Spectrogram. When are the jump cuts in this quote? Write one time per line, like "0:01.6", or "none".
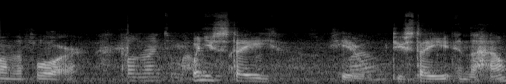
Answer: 0:01.3

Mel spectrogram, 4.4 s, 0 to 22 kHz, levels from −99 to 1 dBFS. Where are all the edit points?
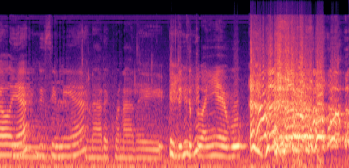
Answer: none

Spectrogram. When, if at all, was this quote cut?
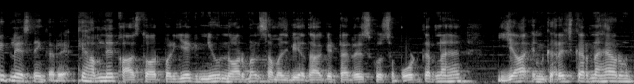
0:01.0

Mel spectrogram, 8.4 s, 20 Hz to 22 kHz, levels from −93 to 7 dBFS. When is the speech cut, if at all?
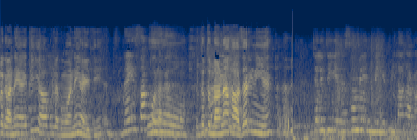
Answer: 0:06.0

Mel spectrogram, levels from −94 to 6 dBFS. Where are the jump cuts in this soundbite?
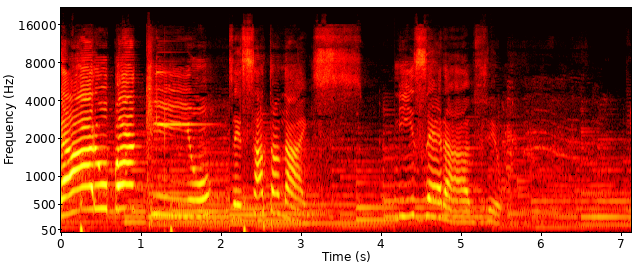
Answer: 0:02.1
0:04.2

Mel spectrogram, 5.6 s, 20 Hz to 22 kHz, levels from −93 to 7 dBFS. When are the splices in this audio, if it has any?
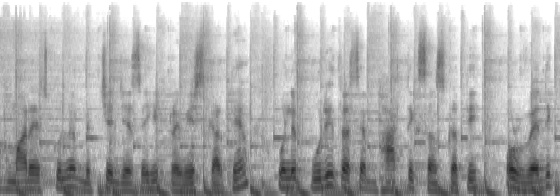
none

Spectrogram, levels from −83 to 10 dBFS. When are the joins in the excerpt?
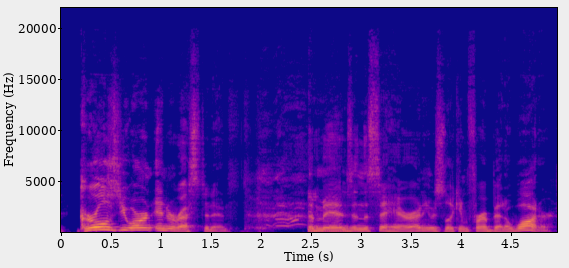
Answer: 0:02.3

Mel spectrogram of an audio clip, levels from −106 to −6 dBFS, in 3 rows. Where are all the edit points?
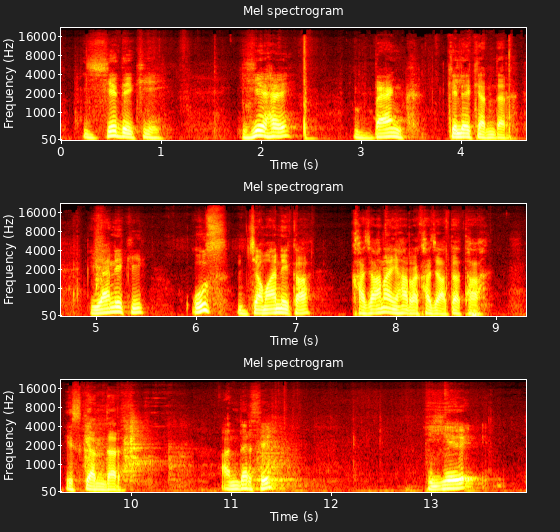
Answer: none

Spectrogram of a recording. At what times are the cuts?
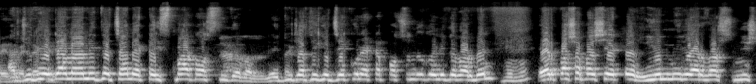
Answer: none

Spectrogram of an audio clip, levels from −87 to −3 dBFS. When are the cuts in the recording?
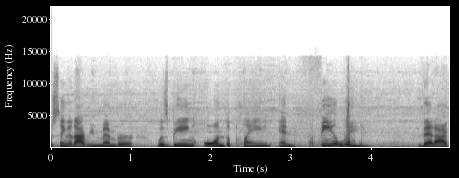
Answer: none

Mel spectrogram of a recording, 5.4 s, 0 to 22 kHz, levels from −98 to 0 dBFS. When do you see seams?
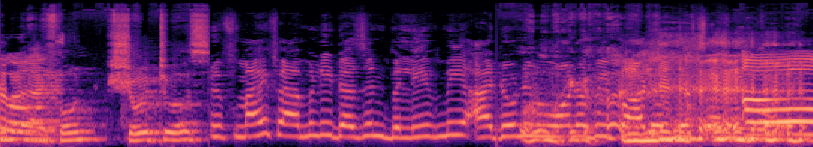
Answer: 0:01.3

